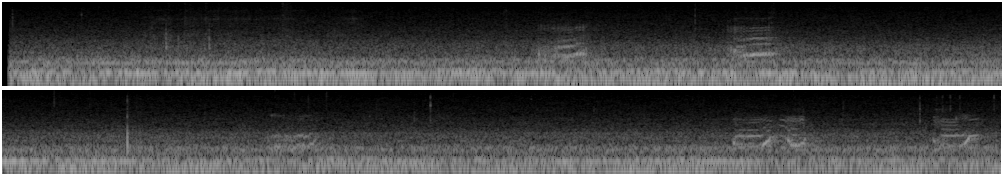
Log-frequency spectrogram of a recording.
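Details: Kittens just awake, asking their mother cat to play outside: several short, high meows with bright harmonics, each sliding up then down, come a few seconds apart over a steady low hum.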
